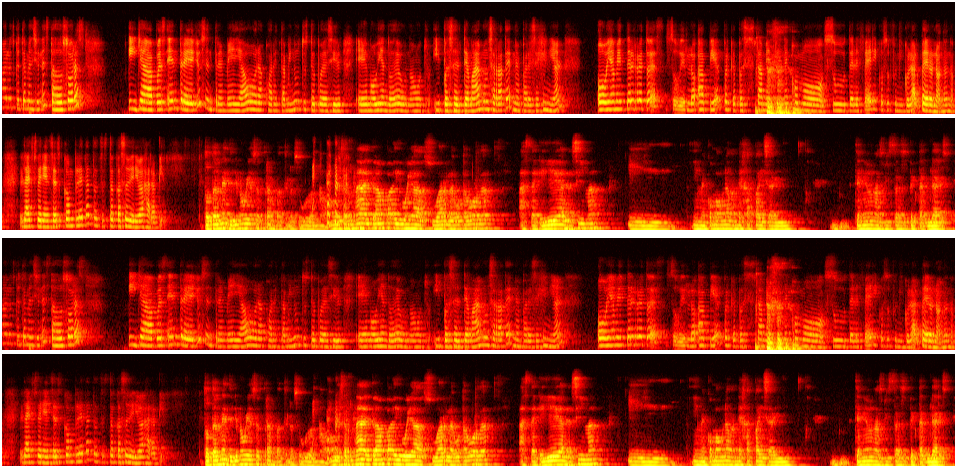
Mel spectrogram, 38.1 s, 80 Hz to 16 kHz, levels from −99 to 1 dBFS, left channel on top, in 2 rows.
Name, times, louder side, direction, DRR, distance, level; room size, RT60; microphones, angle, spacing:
voice 1, 0.0-2.0 2.5-11.5 11.9-22.3 25.5-26.0, left 4 dB, 60° left, 10 dB, 0.6 m, -32 dB
voice 2, 15.3-15.9 23.1-28.8 29.4-31.0 31.6-32.5 32.8-34.8 35.6-37.9, right 2 dB, 60° right, 3 dB, 0.7 m, -25 dB
8.8 x 5.6 x 3.1 m, 0.86 s
head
